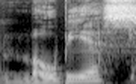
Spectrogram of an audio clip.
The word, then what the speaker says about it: Moebius: I believe you pronounce it Moebius.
